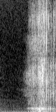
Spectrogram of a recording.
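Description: A gory stabbing sound effect from the film Friday the Thirteenth, of Kevin Bacon being stabbed in the throat: after a brief moment of quiet, a sudden loud, wet crunch and tearing burst, lasting well under a second with no voices.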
